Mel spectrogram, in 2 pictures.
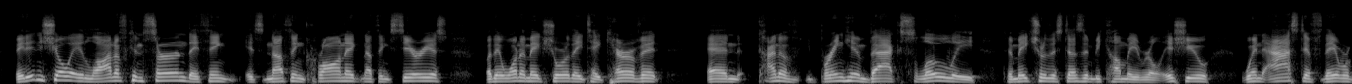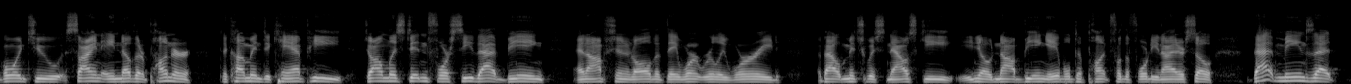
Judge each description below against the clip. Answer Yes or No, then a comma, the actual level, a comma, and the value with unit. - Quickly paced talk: No, average, 195 wpm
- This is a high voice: No, low, 135 Hz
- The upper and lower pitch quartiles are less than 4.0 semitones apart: Yes, average, 3.3 semitones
